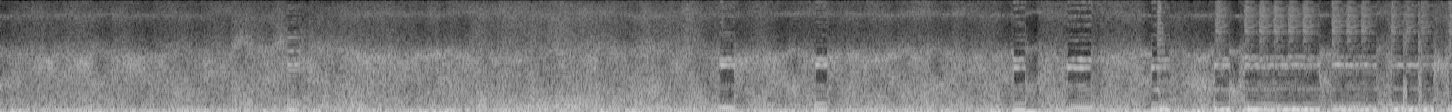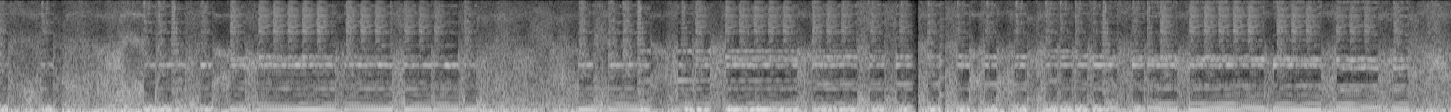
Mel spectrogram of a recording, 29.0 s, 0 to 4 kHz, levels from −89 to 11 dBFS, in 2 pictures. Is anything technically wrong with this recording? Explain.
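Yes. There is sound chopped by the voice detector in five stretches: 0.0 to 12.44 s, 13.19 to 17.09 s, 17.87 to 21.77 s, 22.49 to 26.41 s and 27.16 to 29.03 s. The sending side likely kept switching transmission off whenever it judged the input quiet enough, and the receiver filled those gaps with synthetic comfort noise. About 11.4 s of the first stretch is replaced, then about 2.2 s, 1.9 s, 1.5 s and 0.8 s in the later ones. The result is choppy sound with clipped edges. The audio also has nothing above 4 kHz, which fits a narrowband G.711 call path.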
